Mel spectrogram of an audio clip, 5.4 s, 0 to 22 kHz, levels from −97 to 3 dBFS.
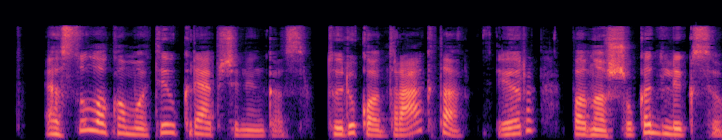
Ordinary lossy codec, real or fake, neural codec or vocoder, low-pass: AAC, 48 kbps; fake; vocoder, 22.05 kHz, 80 mel bands, Vocos; 9.9 kHz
